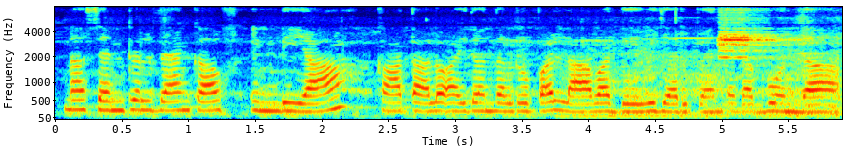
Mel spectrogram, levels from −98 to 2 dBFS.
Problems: constant background noise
